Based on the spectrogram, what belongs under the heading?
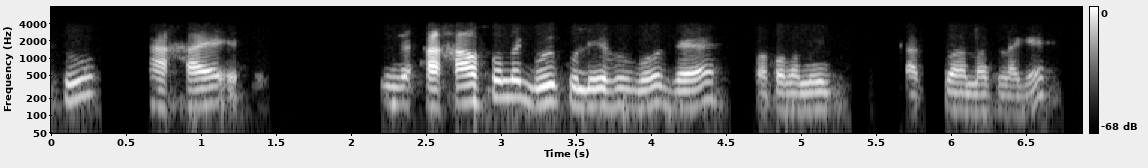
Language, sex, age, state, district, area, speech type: Assamese, male, 45-60, Assam, Majuli, rural, conversation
